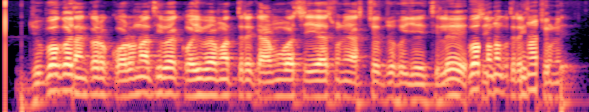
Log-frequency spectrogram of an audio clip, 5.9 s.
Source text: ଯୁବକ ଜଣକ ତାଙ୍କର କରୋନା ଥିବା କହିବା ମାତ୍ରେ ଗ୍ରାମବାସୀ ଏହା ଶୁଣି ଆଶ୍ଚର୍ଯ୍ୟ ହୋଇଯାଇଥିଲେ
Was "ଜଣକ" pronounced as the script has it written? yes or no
no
